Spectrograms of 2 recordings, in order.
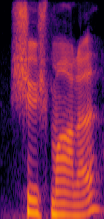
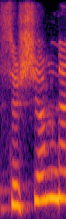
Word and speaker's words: Sushumna: In your opinion, in going up the spine, we have the Shushmana, of course, didn't probably say that right.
